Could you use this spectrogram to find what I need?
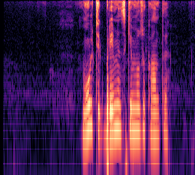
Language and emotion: Russian, neutral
